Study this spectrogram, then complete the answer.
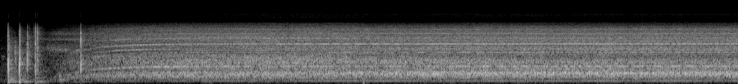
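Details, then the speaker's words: Two HP ESP135 DPS-600PB power supplies wired in series, before the quiet fan mod: loud steady fan roar with constant whine settling after startup; fans running normally at stock speed, just noisy. "so as you can hear the are quiet loud not too loud but still loud enough"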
